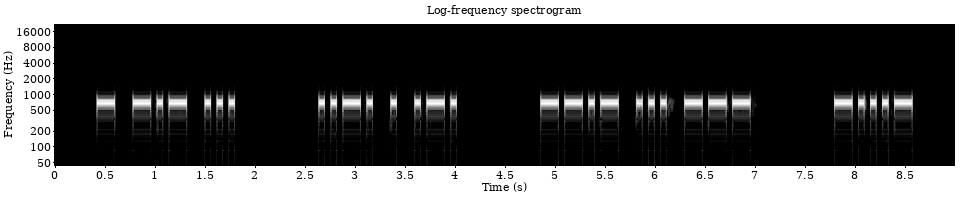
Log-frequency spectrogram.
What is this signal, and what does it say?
Morse code, heard as a keyed tone, about 20 wpm, 700 Hz. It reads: TKS FER QSO <BT>
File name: UK MASTER QSOs TRAINING / 20WPM / UK MASTER QSOs 0047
